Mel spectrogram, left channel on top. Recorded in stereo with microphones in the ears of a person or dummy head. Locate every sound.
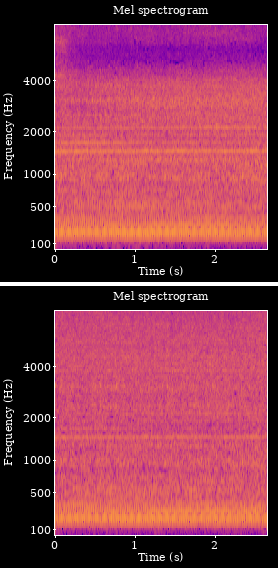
0.0 s a lawn mower: 80° left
